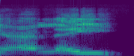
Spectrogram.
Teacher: یا کے اوپر جزم ہے لیکن اس سے پہلے زبر ہے، تو یہ یا لین ہے، یہ یا مد نہیں ہے، اس کو لمبا نہیں کریں گے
